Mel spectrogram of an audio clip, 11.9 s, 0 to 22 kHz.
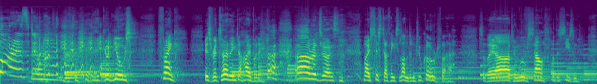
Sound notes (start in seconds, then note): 0.6 all laugh; 0.6 he laughs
